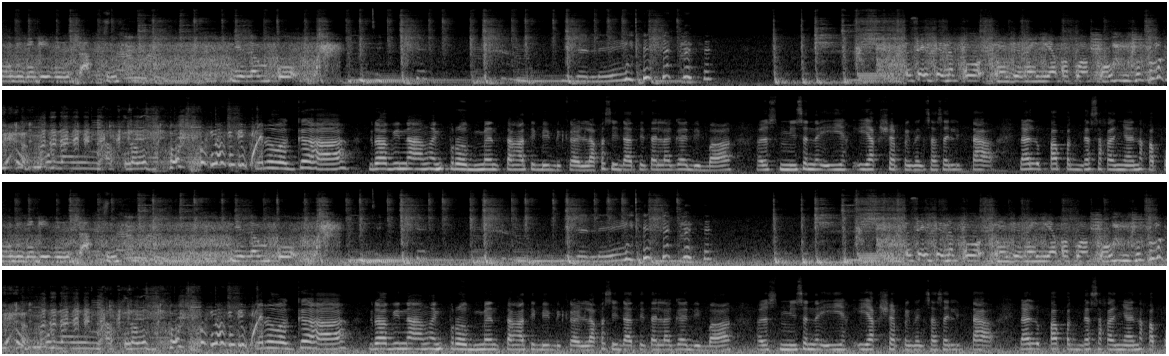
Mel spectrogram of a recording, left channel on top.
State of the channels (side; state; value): right; noise; rumble, 9 dB below the sound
